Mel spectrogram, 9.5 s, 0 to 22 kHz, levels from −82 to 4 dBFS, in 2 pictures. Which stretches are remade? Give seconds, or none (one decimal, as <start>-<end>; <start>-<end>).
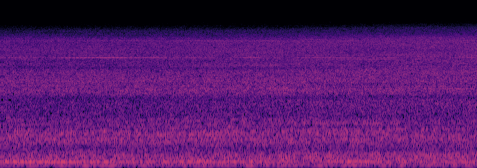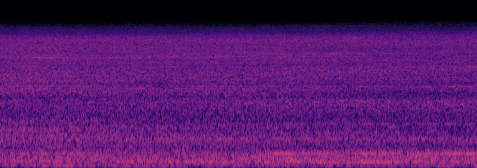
none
